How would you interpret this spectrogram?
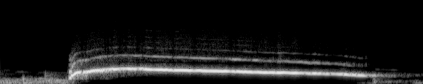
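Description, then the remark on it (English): A person imitates a coyote call with one long, loud howl that swoops up quickly, holds for about three seconds, then slowly sags in pitch, with only a low rumble before and after. “Give them a coyote call.”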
